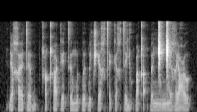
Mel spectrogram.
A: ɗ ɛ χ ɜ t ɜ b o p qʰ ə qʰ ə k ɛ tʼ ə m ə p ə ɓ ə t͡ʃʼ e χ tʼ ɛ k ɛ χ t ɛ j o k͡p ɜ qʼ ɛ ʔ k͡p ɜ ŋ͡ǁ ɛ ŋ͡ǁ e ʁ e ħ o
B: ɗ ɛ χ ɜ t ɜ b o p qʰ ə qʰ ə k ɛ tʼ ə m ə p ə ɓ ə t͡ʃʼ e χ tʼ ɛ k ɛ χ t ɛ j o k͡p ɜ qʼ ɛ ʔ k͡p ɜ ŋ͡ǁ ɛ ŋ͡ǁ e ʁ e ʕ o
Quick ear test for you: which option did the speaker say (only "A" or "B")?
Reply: B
